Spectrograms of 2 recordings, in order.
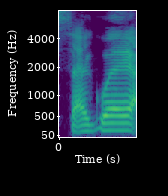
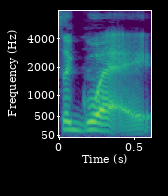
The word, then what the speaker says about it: segue: really quick that I definitely know that the pronunciation of it is segue I was just kidding so for any of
